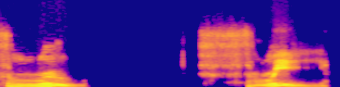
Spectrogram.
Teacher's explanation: so you have the th the hard th sound with so that involves my tongue coming through my teeth then I need to make an R sound afterwards and then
